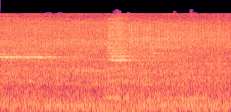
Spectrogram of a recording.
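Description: Steady roadside traffic noise: a continuous low rumble of passing vehicles, with a brief high-pitched tone a little over a second in.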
